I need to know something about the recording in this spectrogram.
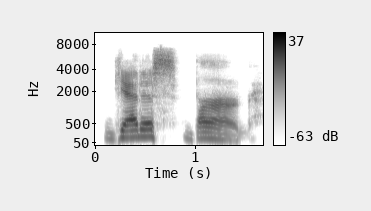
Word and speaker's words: Gettysburg: spoken to them and all of them agree that the name is gettis and so this is probably gettisberg but if you still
